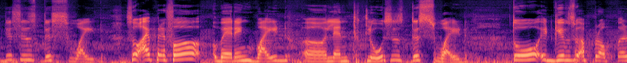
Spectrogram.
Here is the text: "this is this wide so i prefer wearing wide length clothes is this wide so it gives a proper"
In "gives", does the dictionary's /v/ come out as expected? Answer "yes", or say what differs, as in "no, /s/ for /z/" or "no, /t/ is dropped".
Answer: yes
